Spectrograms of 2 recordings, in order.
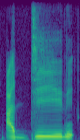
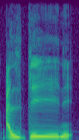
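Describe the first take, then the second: First: The L merges into a doubled D sound. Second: The L of the article is pronounced clearly. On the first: The speaker calls it right. "on dit ad-dini" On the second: The speaker calls it wrong. "on ne dit pas al-dini"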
